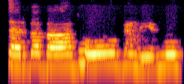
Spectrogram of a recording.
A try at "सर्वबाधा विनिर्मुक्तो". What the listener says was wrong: Badha vinirmukto, not badho.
